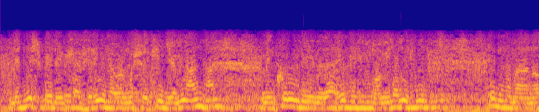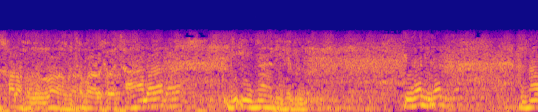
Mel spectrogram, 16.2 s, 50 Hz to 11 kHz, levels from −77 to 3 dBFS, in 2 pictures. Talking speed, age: 60 wpm, 60-79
